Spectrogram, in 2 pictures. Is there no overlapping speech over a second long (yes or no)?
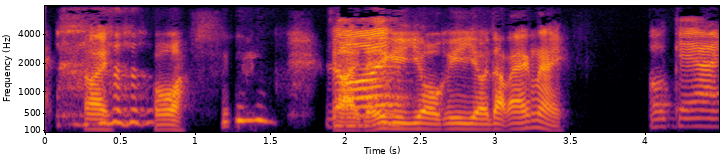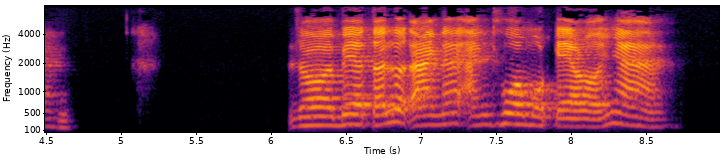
yes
